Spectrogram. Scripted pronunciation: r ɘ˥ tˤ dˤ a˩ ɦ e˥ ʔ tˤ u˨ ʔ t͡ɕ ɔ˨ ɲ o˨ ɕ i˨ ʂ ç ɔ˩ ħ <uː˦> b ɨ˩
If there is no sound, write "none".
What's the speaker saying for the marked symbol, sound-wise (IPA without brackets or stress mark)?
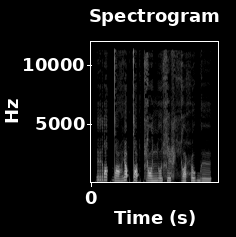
u˦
